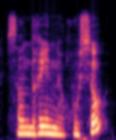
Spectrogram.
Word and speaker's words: Rousseau: make any sense uh but her name is Russo and that's how you pronounce her name and she she's basically has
